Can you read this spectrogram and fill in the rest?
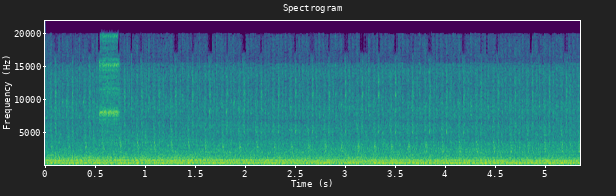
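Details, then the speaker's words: Citroën running with an intermittent fast rattle and scraping near the alternator area; owner unsure it is the alternator, noise comes and goes. "I'm not convinced it is the alternator. What is it then? I don't know, it's in this area."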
